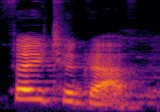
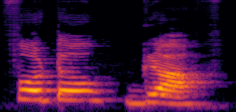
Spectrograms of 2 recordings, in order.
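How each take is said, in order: First: Only the first syllable is stressed and lengthened. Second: The later syllables are stressed as strongly as the first. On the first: The speaker calls it right. "मैंने उनको बहुत हल्का touch दिया" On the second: The speaker calls it wrong. "अगर मैं उनको भी ज्यादा टच देती तो मैं वैसे ही कहती, जो गलत है"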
